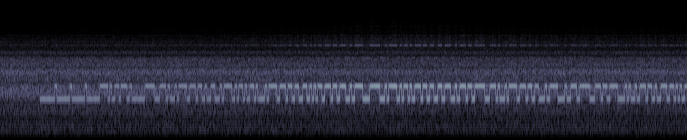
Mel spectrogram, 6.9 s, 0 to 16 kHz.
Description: RTTY (50 baud, 450 Hz shift), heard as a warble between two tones, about 1330 Hz centre, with radio static. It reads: THE WEDGE IS NOTED IN THE COAT OF …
